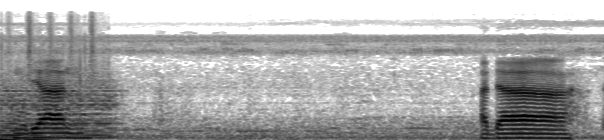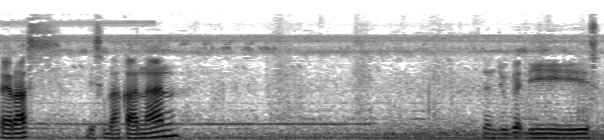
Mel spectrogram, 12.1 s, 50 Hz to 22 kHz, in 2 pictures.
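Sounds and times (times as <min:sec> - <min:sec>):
crickets chirring: 0:00.0 - 0:12.0.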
